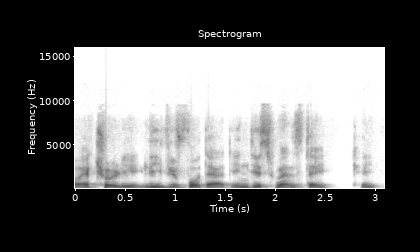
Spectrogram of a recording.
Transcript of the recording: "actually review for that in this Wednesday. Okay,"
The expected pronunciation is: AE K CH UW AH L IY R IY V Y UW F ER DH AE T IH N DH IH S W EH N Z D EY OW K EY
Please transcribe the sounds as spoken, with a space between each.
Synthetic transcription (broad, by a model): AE K CH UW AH L IY L IY V Y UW F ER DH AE T IH N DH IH S W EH N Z D EY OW K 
